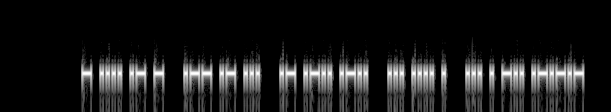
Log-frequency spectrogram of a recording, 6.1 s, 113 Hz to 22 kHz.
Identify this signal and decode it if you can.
Morse code, heard as a keyed tone, about 40 wpm, 700 Hz. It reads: THAT WAS ALL SHE SED.
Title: Sentences from Top 100 Words and Abbreviations 40wpm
